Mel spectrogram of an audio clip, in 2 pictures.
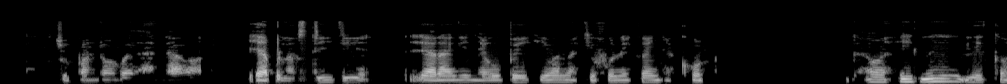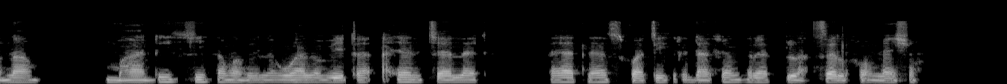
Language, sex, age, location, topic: Swahili, male, 25-35, Nakuru, health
